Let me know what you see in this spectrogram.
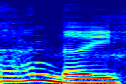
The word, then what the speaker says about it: Hyundai: Is it Hyundai or Hyundai? – It's Hyundai. – I'm just being a douche. – Oh, okay, whatever. A four-door Hyundai. – It's a Hyundai.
